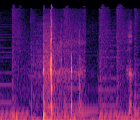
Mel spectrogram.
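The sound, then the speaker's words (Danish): A sudden sneeze bursts out sharply, with a few softer breathy sounds around it and a short noisy rustle at the very end. “Og på det skidt nys.”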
